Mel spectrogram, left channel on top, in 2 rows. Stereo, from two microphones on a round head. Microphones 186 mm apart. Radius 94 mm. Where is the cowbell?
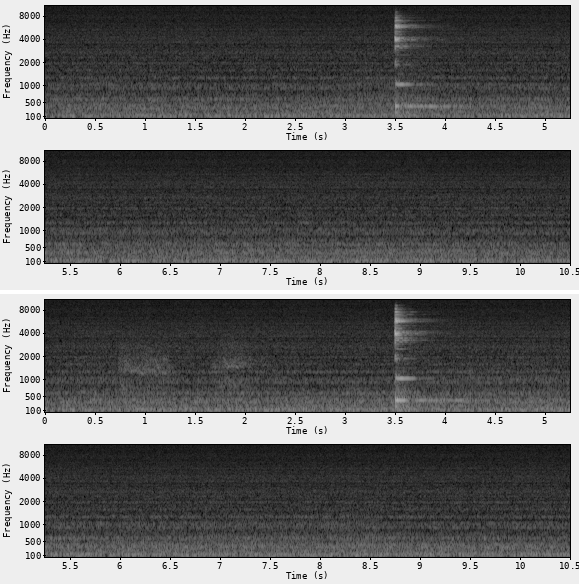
15° right (ahead or behind), 0.8 m.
